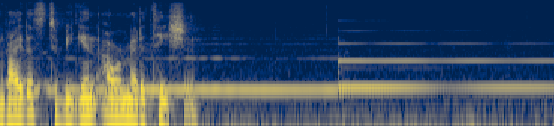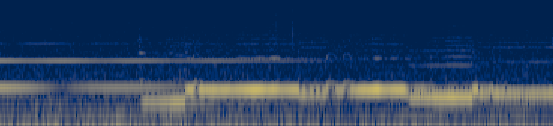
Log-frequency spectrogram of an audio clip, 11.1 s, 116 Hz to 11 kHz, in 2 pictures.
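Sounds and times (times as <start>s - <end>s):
slow flute melody: 0.0s - 11.0s
meditation bell ringing: 3.3s - 8.8s.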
